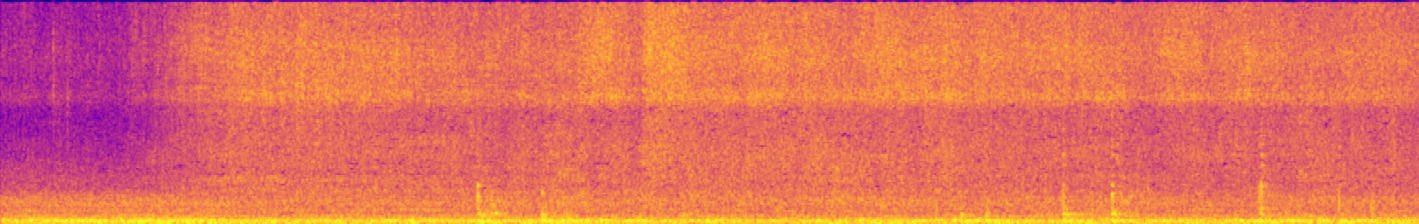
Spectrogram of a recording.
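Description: Onion stalks, tomato and spices frying in oil in a nonstick kadai, stirred with a spatula: a steady sizzle whose hiss grows brighter about a second in. This is the kosha stage, the masala being sautéed down in the oil.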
